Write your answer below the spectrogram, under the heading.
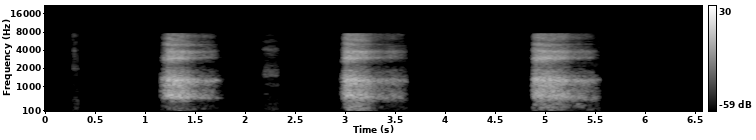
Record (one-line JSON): {"exhalation_length": "6.6 s", "exhalation_amplitude": 6740, "exhalation_signal_mean_std_ratio": 0.36, "survey_phase": "alpha (2021-03-01 to 2021-08-12)", "age": "45-64", "gender": "Female", "wearing_mask": "No", "symptom_none": true, "smoker_status": "Never smoked", "respiratory_condition_asthma": false, "respiratory_condition_other": false, "recruitment_source": "REACT", "submission_delay": "1 day", "covid_test_result": "Negative", "covid_test_method": "RT-qPCR"}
